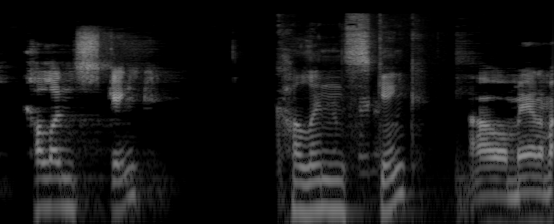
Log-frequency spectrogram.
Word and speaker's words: Cullen skink: and you are believe saying it correctly as it's written it looks like Cullen skink yeah and of course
